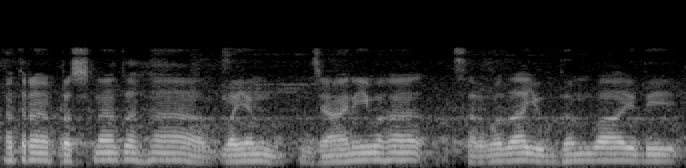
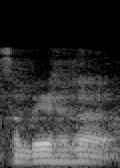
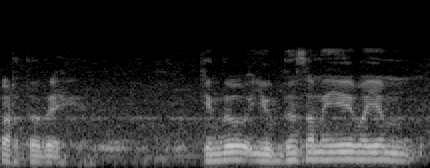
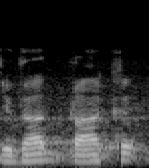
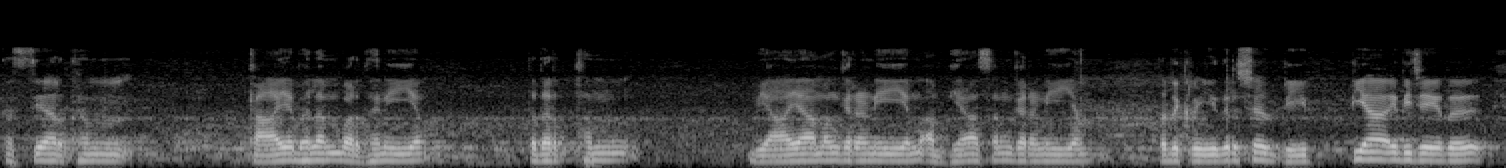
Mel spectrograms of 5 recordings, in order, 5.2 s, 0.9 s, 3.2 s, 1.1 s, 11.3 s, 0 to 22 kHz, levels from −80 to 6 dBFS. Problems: constant background noise, continuous background conversations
